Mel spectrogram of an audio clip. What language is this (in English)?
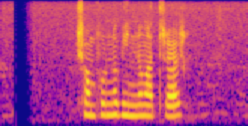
Bangla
